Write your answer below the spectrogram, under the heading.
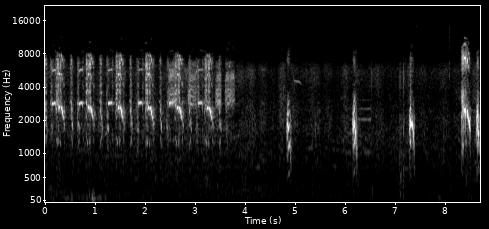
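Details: Francolin calling in the wild jungle: rapid grating, hooked notes packed together for nearly four seconds, then quiet with a few isolated sharp squeaky notes spaced about a second apart.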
